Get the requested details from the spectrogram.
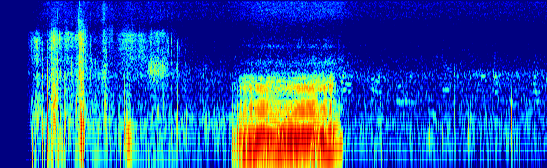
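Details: Shar Pei dog asleep at the bottom of a bed, snoring loudly all night: a loud, low, rumbling snore lasting over a second, with fainter snuffling breaths around it in a quiet room.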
